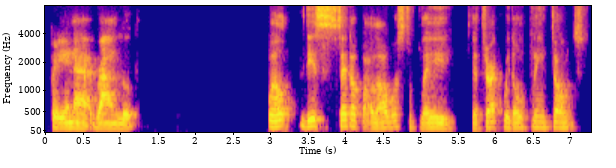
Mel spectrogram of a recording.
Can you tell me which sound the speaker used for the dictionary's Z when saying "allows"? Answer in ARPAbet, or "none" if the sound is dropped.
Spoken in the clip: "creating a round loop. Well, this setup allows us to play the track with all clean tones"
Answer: none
